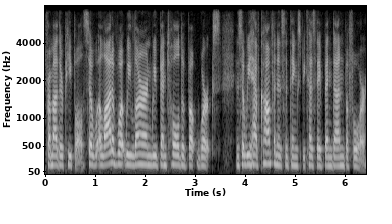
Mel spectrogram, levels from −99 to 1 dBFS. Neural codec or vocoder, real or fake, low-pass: none; real; 7.2 kHz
